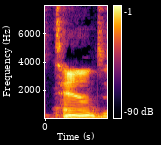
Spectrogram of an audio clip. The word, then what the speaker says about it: Townes: Towns is spelled TOWNES and the number 17.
